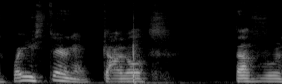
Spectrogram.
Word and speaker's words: Balfour: Balfour. Come on, Colosso. You could have gotten a better name. His name rhymes with Falcor from Neverending Story.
